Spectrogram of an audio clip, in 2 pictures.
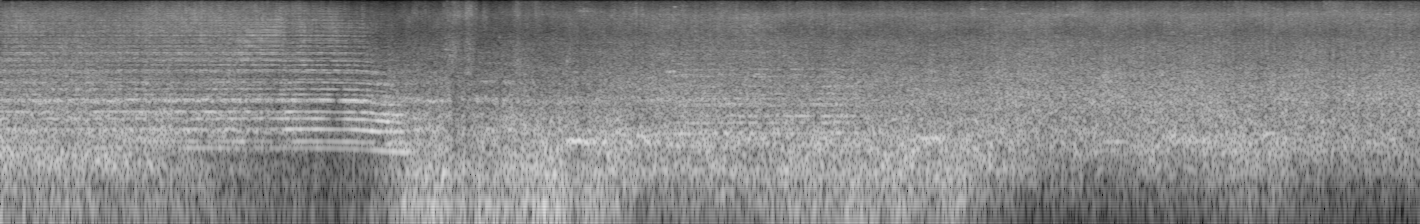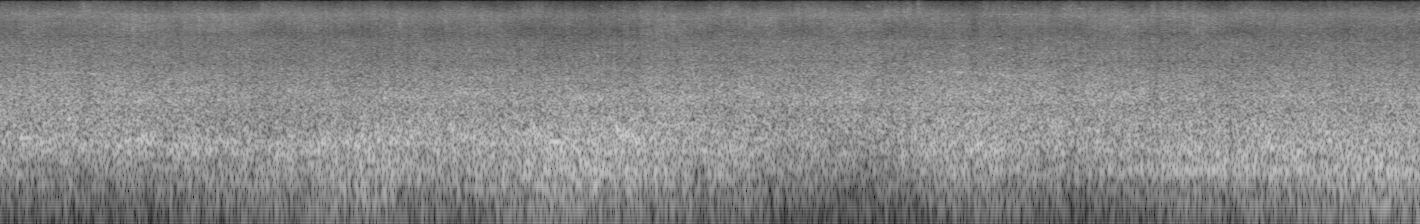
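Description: BNSF freight locomotive's air horn sounding a chord that dips in pitch and cuts off about four seconds in as the locomotives pass, followed by a long string of oil tank cars rolling by at track speed with a steady clatter of wheels on rail.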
